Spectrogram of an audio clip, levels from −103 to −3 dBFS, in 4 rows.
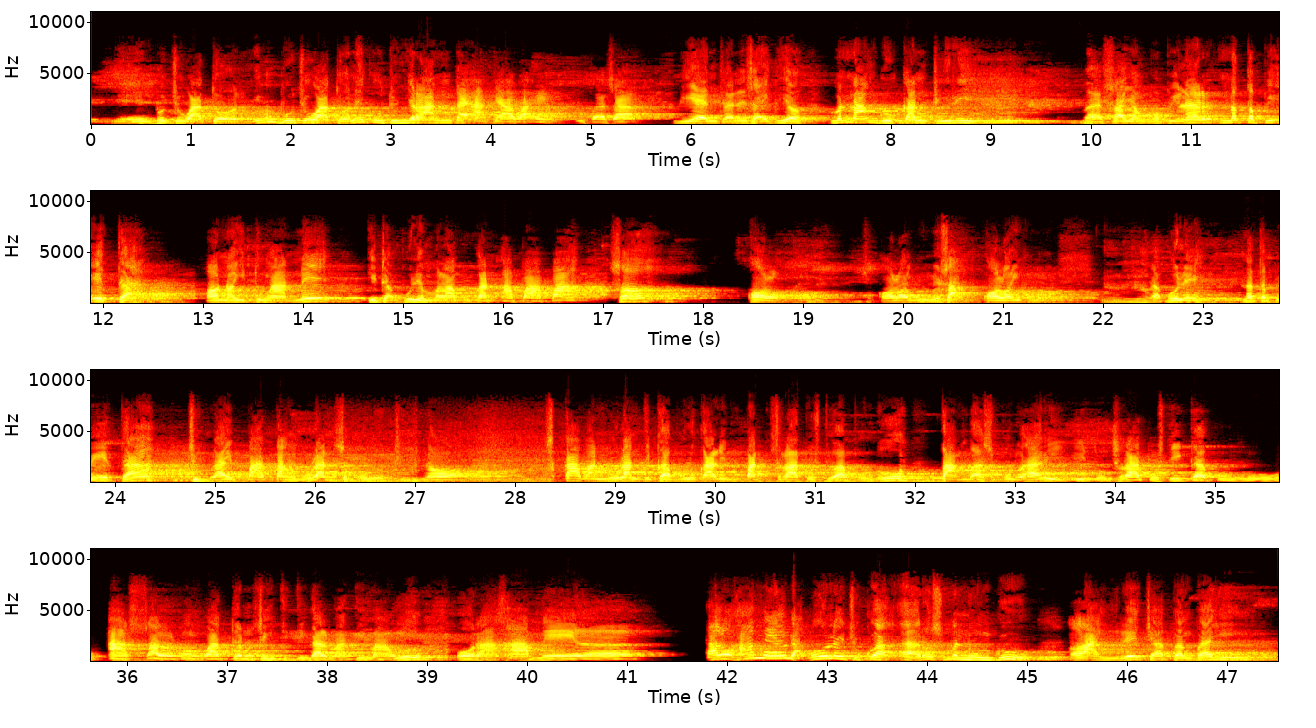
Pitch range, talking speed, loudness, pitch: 115-180 Hz, 90 wpm, -21 LUFS, 145 Hz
